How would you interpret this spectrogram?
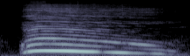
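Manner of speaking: high, loud whoop of joy; a sudden woo; excited whoop. Real, not acted. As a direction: let out a big cheer. Cheering shout to chat.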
